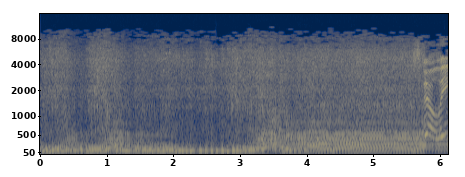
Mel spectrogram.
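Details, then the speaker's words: KZ440 single-carb motorcycle after carb cleaning and pilot air/fuel screw adjustment: revs with a flat, hollow top end that falls away instead of pulling clean. Running lean in the top area; needs a larger main jet. "I need to put a larger main jet in it because we were running lean in the top area"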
